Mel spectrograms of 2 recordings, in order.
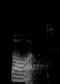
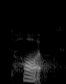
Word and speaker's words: thought: The same with the word thought. THOUGH. Thought. is going to sound like a completely different word when someone pronounces it taught, which is actually a different word.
